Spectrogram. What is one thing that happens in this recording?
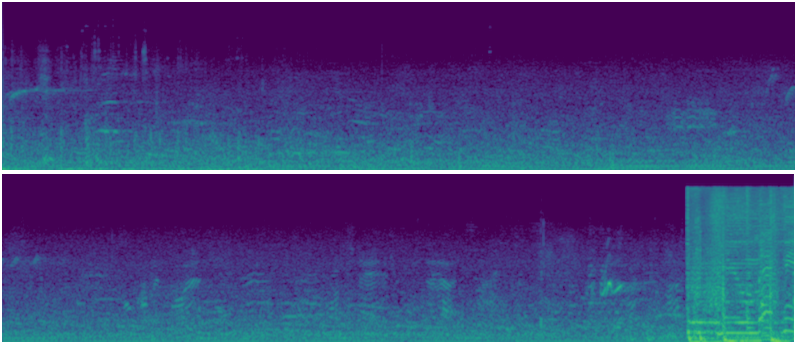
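A horse canters on grass with soft, rhythmic hoof thuds.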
